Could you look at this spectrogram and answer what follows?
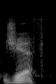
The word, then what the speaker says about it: GIF: Somebody says, hard G, not like Jif peanut butter. Hey, guess what? The person who created the file name calls it Jif.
